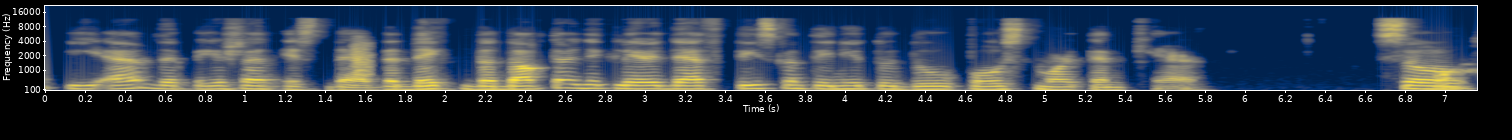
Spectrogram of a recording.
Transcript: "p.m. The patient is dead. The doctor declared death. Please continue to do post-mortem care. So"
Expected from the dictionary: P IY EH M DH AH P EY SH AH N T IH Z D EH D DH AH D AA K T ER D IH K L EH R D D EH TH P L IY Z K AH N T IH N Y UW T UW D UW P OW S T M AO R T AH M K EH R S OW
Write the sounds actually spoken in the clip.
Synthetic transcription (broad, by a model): P IY EH M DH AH P EY SH AH N T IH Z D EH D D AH D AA K T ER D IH K L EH R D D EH T P L IY S K AH N T IH N Y UW T UW D UW P OW S T M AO R T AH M K EH R S OW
